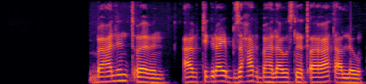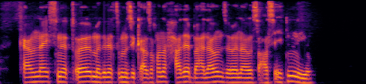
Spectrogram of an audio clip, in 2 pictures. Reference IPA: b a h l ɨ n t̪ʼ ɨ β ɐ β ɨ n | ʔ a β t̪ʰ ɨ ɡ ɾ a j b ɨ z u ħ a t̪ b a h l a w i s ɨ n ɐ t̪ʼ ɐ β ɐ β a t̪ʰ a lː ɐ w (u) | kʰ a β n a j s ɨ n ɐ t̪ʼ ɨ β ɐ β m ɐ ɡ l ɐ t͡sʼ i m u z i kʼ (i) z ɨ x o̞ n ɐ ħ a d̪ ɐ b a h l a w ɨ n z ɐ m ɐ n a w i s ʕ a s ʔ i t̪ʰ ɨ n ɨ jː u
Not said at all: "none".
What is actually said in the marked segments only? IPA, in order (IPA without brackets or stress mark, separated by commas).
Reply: u, a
